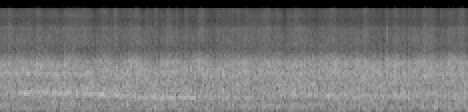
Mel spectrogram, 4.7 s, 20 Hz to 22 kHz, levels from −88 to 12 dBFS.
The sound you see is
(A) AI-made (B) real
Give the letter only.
A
